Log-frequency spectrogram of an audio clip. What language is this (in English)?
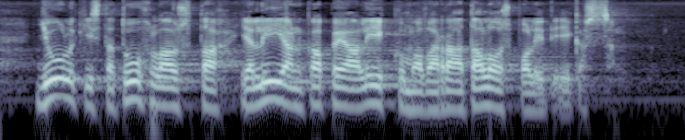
Finnish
